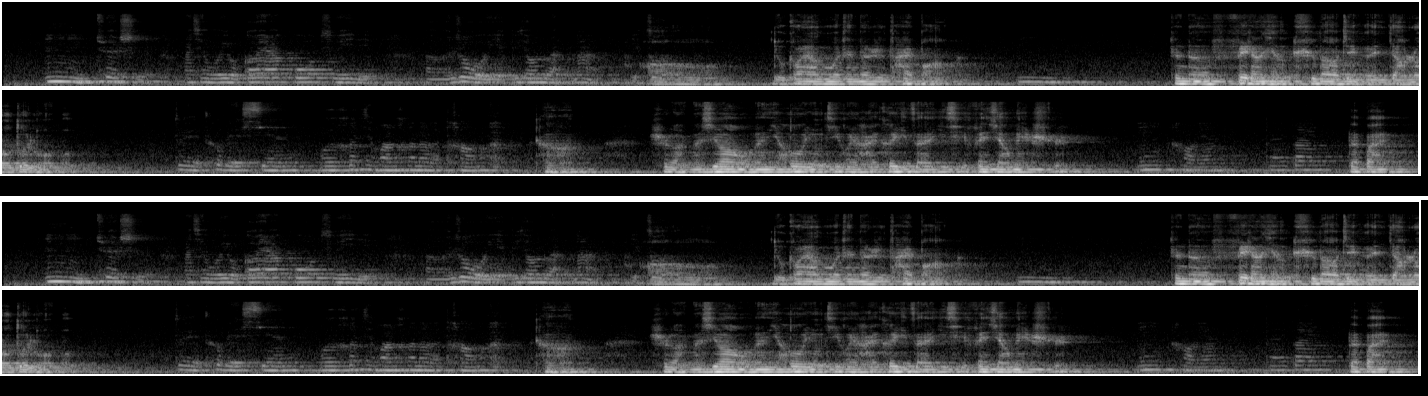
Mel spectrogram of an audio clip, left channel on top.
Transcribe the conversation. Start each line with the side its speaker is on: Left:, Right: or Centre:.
Left: 嗯，确实，而且我有高压锅，所以，呃，肉也比较软烂，也做的很不错，
Right: 哦，有高压锅真的是太棒了。
Left: 嗯，
Right: 真的非常想吃到这个羊肉炖萝卜，
Left: 对，特别鲜，我很喜欢喝那个汤。<laughs>
Right: <laughs> 哈哈，是吧？那希望我们以后有机会还可以在一起分享美食，
Left: 嗯，好呀，拜拜。
Right: 拜拜。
